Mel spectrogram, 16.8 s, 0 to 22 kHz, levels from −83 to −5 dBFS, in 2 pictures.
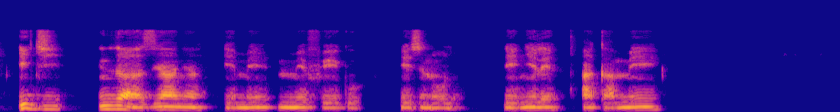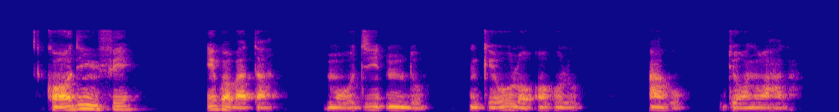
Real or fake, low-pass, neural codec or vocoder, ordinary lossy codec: fake; 7.2 kHz; codec, 16 kHz in and 24 kHz out, 1 kbps, XY-Tokenizer; none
